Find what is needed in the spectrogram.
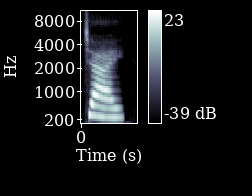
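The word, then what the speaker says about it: çay: Padahal bunyinya itu adalah bunyi yang kita pakai tiap hari yaitu bunyi C kayak di kata cepat. Jadi pas kamu mau pesan teh atau cai ya bilang aja cay.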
